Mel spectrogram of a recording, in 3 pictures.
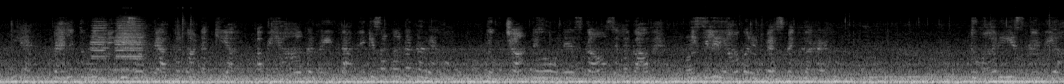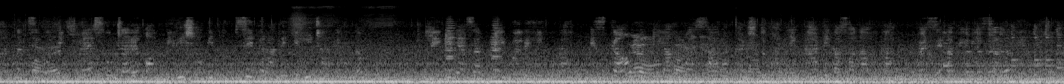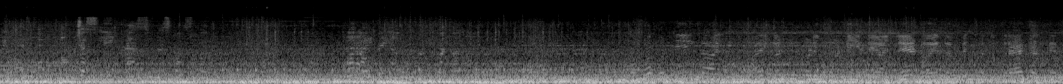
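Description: A steady low engine drone with voices over it; the drone's note shifts about two-thirds of the way through.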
